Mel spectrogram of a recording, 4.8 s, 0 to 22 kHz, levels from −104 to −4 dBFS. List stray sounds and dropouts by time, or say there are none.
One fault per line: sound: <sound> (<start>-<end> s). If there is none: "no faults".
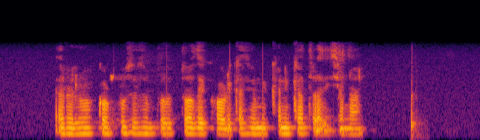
sound: thud (4.1-4.3 s)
